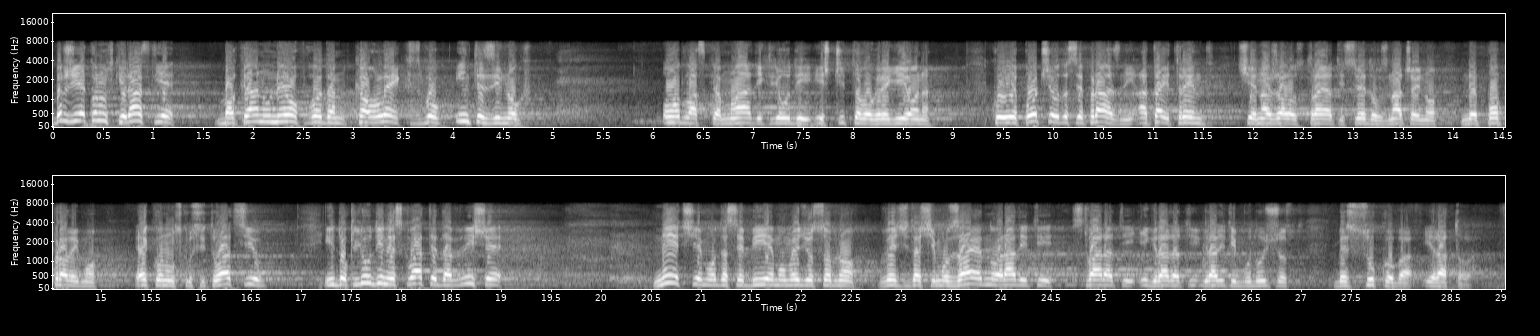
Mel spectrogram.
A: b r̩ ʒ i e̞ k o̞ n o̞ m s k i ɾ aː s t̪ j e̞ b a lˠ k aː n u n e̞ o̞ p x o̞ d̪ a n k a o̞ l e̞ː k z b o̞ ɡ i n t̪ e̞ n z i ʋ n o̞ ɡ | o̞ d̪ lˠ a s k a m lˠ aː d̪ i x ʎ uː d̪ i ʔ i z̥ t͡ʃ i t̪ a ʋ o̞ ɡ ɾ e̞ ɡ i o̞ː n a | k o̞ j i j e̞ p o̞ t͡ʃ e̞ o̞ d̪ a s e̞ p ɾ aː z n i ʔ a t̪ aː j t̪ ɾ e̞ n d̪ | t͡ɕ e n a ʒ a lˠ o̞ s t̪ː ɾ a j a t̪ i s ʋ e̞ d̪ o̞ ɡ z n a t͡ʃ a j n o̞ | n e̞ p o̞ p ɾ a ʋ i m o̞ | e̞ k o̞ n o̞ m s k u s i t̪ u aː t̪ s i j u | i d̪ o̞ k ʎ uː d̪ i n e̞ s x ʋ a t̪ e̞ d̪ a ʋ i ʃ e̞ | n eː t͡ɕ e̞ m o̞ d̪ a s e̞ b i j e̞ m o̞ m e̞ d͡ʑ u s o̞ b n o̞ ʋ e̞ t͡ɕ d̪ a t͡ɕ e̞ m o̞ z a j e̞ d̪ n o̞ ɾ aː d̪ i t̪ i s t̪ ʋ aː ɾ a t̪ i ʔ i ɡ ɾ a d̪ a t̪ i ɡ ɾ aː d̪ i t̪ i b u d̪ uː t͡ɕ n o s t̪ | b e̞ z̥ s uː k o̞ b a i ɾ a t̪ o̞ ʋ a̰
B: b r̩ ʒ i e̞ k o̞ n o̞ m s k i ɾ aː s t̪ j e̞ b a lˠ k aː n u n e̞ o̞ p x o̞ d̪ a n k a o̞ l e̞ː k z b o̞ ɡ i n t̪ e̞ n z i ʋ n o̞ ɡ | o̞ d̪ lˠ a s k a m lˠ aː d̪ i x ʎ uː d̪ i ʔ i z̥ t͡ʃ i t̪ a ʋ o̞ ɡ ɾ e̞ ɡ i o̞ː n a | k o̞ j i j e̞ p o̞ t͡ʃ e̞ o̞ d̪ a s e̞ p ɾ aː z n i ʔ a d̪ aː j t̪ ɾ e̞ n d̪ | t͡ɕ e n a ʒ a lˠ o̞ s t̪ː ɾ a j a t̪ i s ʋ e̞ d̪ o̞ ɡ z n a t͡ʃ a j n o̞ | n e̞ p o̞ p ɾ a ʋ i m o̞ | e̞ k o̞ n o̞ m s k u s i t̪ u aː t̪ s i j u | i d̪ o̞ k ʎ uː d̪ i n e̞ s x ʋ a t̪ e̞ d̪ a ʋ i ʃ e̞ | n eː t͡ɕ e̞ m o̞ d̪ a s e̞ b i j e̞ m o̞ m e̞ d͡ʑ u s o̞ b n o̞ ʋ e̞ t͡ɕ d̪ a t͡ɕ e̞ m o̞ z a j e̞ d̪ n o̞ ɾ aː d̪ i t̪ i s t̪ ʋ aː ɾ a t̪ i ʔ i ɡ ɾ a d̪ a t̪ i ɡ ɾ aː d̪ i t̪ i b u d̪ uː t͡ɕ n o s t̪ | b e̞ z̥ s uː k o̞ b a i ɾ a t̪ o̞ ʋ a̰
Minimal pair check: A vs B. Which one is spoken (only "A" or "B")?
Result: A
